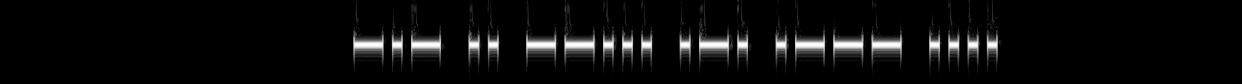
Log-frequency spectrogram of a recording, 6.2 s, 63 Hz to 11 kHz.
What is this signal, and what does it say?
Morse code, heard as a keyed tone, about 25 wpm, 700 Hz. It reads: KI7RJH
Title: USA Call Signs - 6 Characters - Repeated 3x - 25wpm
